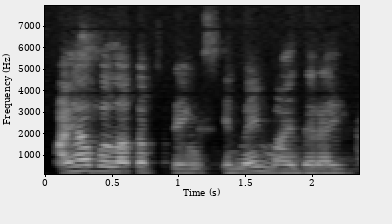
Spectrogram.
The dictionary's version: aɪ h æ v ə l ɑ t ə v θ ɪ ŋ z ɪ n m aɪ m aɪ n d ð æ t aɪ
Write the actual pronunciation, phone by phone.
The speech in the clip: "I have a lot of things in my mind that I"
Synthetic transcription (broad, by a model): aɪ h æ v ə l ɑ t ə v t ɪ ŋ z ɪ n m aɪ m aɪ n d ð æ t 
